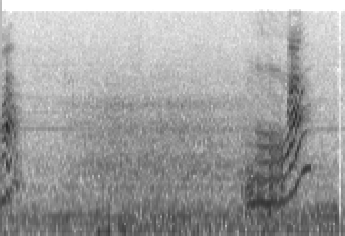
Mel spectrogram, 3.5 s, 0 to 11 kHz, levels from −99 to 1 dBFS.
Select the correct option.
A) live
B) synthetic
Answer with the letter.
A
